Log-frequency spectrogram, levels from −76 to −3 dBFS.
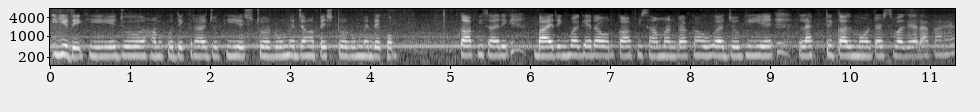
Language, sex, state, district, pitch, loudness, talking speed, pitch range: Hindi, female, Chhattisgarh, Bilaspur, 225 Hz, -20 LUFS, 190 wpm, 220-230 Hz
